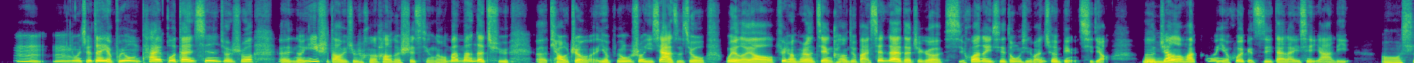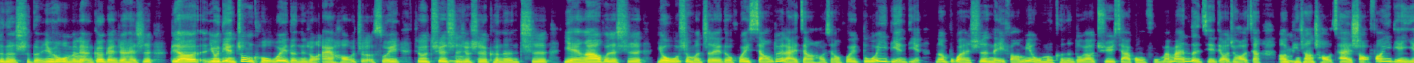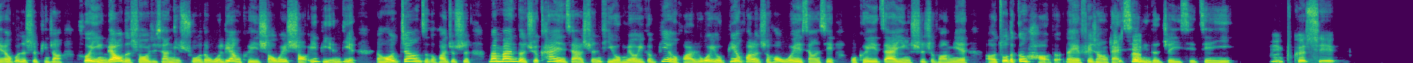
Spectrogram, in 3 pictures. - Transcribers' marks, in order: none
- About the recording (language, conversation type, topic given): Chinese, advice, 怎样通过调整饮食来改善睡眠和情绪？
